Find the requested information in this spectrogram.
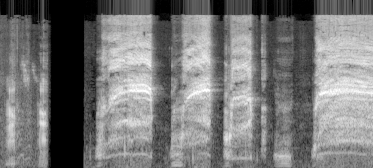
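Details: A couple of faint grunts, then a pig lets out long, shrill squeals, each lasting about a second, with brief pauses between them.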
